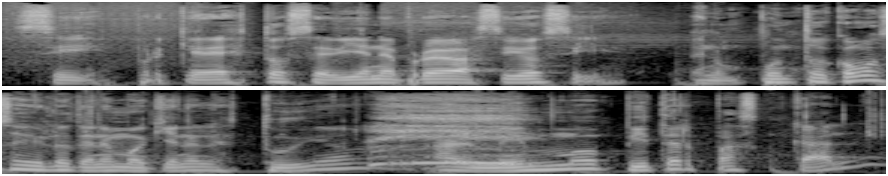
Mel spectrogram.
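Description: A man's voice: on the low side, lively intonation, a little fast, dark tone, breathy edge. A man with a Chilean accent co-hosting a podcast in a chatty, slangy, enthusiastic way. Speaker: podcast co-host. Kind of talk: casual podcast chat.

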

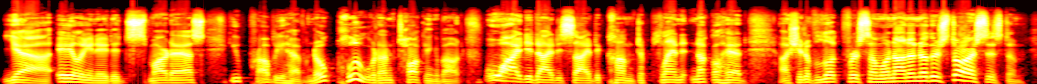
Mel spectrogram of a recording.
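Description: A man voicing a weary, touchy male space alien who talks like a growling tough guy, deep and gravelly. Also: very animated, moderate pace, bright, forceful tone. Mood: scornful.

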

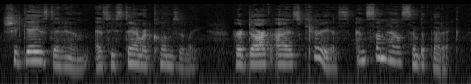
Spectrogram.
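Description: A woman narrates a fiction story in a scripted, dramatic style. Her voice is notably low for a woman. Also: big pitch swings, moderate pace.

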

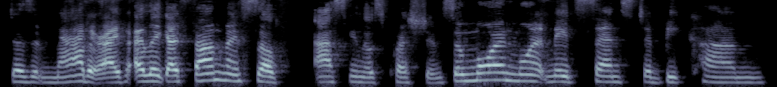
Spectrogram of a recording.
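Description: A young American woman with a lowish voice speaks as an interview guest, thoughtful and searching. She pauses, restarts and lets her sentences trail off softly, recorded dry with no room sound. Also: no echo. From United States. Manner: thoughtful, many fillers and restarts, trailing off quietly. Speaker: guest artist. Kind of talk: reflective interview talk.

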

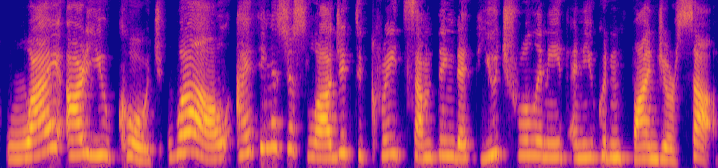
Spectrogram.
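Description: A woman with a Czech accent talks as a podcast guest, animated and chatty, tossing in fillers as she goes. Her voice sits a little high for a woman. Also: a little slow, hardly any pauses. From Czech Republic. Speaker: podcast guest, business and mindset coach. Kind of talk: casual interview talk.

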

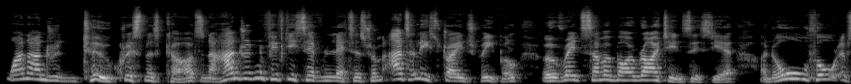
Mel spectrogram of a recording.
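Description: A man's voice: a little high, a bit bright. A man reading a diary as a chatty, self-deprecating 1940s market bookseller, wry and plain-spoken. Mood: grumbling, amused. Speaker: reader.

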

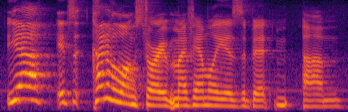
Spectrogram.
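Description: A woman's voice: medium pitch, big pitch swings, brisk, sharp tone. An American woman telling personal stories in a casual, conversational way as a podcast guest. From New York and New Jersey, United States. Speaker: podcast guest, travel writer.

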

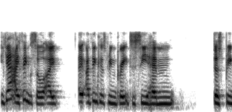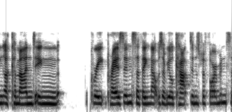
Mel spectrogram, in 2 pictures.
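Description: A woman's voice: mid-range voice, bright, forceful tone. A woman chatting enthusiastically as a football podcast panelist. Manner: enthusiastic fan. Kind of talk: casual football podcast chat. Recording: dull lo-fi podcast audio.

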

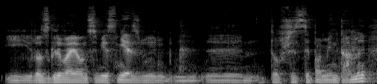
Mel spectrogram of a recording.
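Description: A man's voice: low-pitched, level tone, fairly bright tone, slight background noise. Rambling male football pundit. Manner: halting, rambling, digressive with self-corrections. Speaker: sports journalist and podcast panellist. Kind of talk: animated football discussion.

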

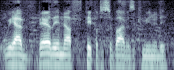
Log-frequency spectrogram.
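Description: A man answering interview questions in a thoughtful way, pausing now and then with small hesitations, at an outdoor cafe. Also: mid-range voice, little pitch movement, crowd noise.

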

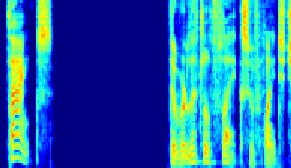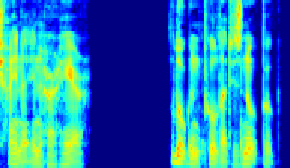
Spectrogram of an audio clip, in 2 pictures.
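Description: A man reading his own crime novel as an audiobook, in an animated scripted narration. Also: low-pitched, fairly quick, no echo, clean studio sound.

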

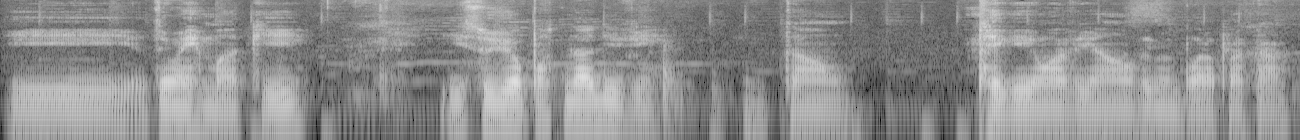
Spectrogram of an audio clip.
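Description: Casual co-host, young man from northeast Brazil, low voice, hesitant, faint music playing under his talk. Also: steady tone, a little fast, darkish tone. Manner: hesitant, with restarts and light laughs. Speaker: podcast co-host. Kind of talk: casual podcast chat.

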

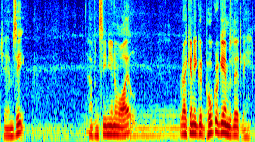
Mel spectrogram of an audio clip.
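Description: Guy playing sensible irish brother in a radio play, medium pitch, matter of fact, bit reproachful. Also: brisk, darkish tone, a little hiss or hum, close to an everyday voice. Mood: cold, reproachful. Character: reproachful, level-headed Irish brother, adult man. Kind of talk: naturalistic radio drama acting.

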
